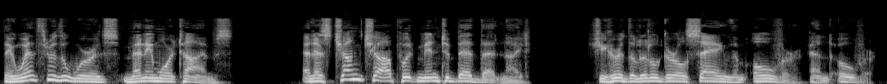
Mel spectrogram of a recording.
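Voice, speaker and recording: A man's voice: medium pitch, expressive, unhurried, no room sound. A man reading a scripted thriller novel as an audiobook narrator.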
